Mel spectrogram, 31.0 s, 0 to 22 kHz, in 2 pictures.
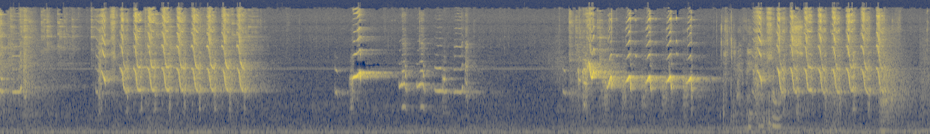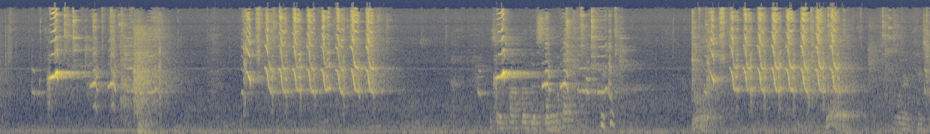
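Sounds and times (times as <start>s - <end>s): cockatiel chirping: 0.0s - 0.7s, 1.6s - 4.5s, 5.6s - 8.1s, 9.4s - 11.8s, 12.5s - 14.9s, 16.0s - 18.3s, 19.5s - 22.1s, 27.2s - 29.8s.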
